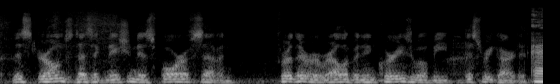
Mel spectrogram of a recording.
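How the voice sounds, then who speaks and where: A man puts on a robotic character voice at a medium pitch. He speaks at a fairly quick pace. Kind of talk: cold, mechanical. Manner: flat, robotic.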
